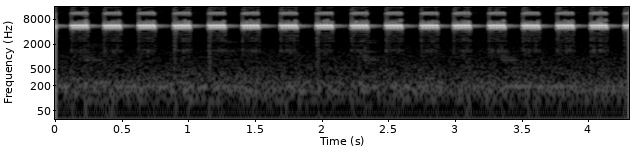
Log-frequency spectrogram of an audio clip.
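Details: A male cricket's summer-evening chirp: evenly spaced, shrill, bright pulses, roughly fifteen of them in quick succession, with a faint upper tone and silence between.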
